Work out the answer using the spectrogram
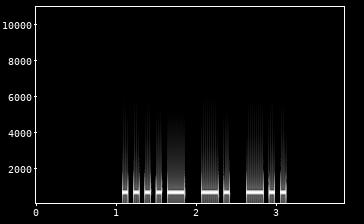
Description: Morse code, heard as a keyed tone, about 17 wpm, 700 Hz. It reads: 4ND
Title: All Cut Numbers - 3-Digit 17wpm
